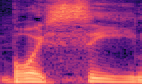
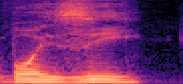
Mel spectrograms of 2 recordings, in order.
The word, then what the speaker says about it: Boise: You know, that's how you say it. Boise, not Boise.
